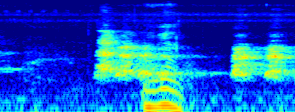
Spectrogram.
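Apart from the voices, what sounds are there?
dog barking at abandoned school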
